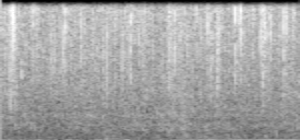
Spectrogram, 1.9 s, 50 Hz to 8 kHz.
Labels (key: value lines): label: biophony
recorder: SoundTrap 500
